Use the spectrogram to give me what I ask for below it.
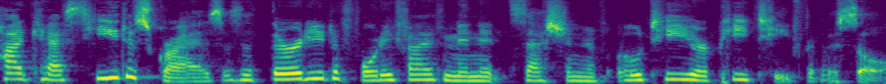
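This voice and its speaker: Lively intonation and a somewhat breathy quality run through this very fast-paced speech. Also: woman, medium pitch for a woman. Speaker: podcast host. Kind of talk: podcast interview.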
